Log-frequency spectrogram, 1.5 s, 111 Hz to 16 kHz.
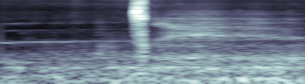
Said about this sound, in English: Oh, that's an ambulance, not a police car coming for me for my illegal use of, uh, of an MP3 in my previous episode. Um, if you can hear the there were some sirens behind me.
